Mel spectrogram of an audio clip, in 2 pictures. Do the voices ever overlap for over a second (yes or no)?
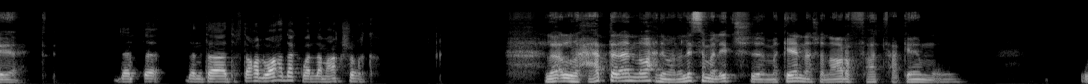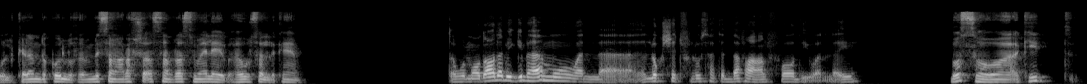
no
